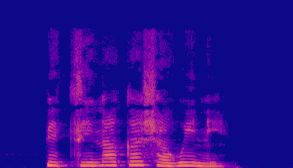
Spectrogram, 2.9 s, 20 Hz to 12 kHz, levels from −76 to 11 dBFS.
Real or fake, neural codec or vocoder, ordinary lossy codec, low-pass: fake; vocoder, 22.05 kHz, 80 mel bands, WaveNeXt; MP3, 48 kbps; 9.9 kHz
